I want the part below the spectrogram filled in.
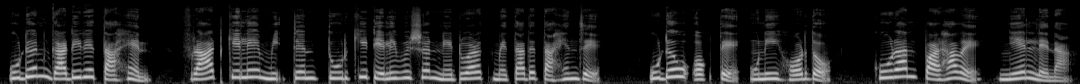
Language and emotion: Santali, neutral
